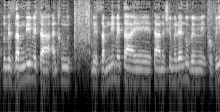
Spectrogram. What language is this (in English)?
Hebrew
